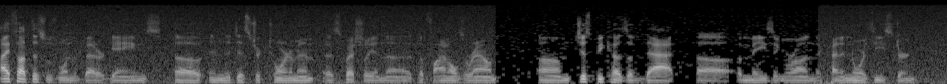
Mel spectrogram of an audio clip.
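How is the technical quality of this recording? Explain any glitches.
The recording has one clear glitch: overdone noise removal from 4.96 to 8.18 s. The room noise sits about 13 dB below the speech, and in that span a noise reduction stage clamps down on it far too hard. It pushes individual frequency bands down or off whenever they come close to its noise estimate. Quiet parts of the speech fall below that line and vanish with the noise. The background drops and breaks up into twinkling specks.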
